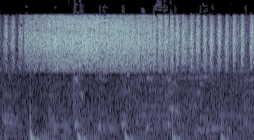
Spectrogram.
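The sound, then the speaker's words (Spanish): A half-metre-long rattlesnake found inside an oven rattles loudly and steadily, a dry continuous hiss that breaks into a pulsing rhythm near the end, with faint low thumps underneath. “Una serpiente de cascabel.”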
